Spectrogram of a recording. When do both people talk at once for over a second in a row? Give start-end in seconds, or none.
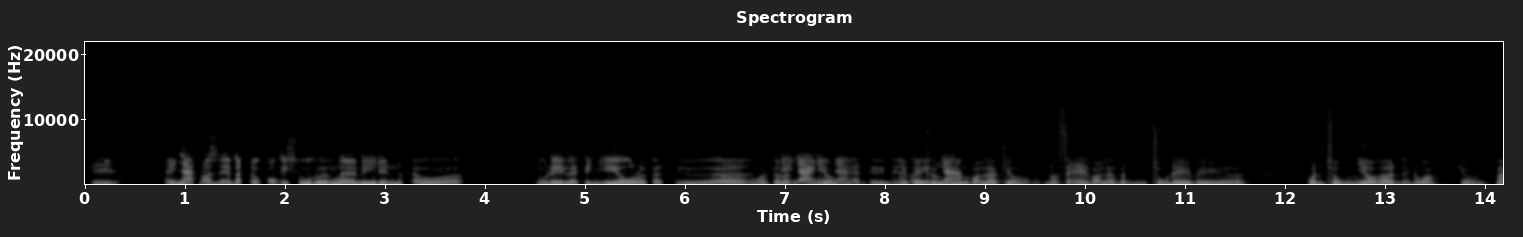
6.3-8.8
